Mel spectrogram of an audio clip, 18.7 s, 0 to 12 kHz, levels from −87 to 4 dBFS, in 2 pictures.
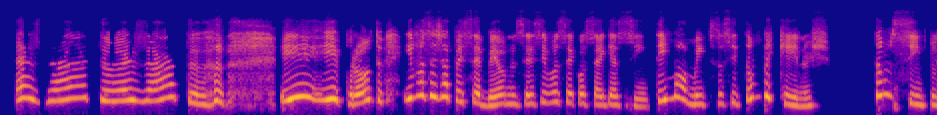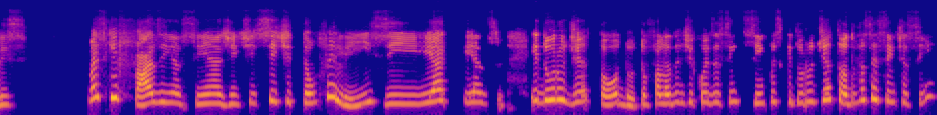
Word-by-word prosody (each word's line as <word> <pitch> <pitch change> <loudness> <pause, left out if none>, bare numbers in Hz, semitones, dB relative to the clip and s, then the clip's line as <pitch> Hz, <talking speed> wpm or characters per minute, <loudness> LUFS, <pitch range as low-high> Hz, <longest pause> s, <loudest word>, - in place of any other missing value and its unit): Exato, 340 0 -1
exato, 320 +3 0 0.9
e 360 -1 +8
e - - +3
pronto. 275 +8 +3 0.2
E 370 +2 +5
você 445 0 +5
já 420 0 +4
percebeu? 250 - 0
Não 235 - -6
sei 235 +2 -1
se 280 - -7
você 265 -1 -4
consegue, 230 -3 -3
assim, 200 -5 -7
tem 335 +2 +2
momentos, 235 - -2
assim, 245 +1 -8
tão 370 - -3
pequenos, 205 - 0 0.4
tão 460 +1 +2
simples, 220 - -6 0.6
mas 390 +4 +1
que 390 -1 +8
fazem, 265 +1 +2
assim, 240 0 -4
a 250 0 -1
gente 235 +3 -6
sentir 295 0 -3
tão 255 0 +1
feliz, 285 - -1
e 240 +3 -3
a 315 +1 +3 0.2
e 275 0 -4
às 260 -3 -6 0.4
e 325 - +2
dura 330 +3 +5
o 335 - +4
dia 275 +3 -4
todo. 220 -2 -1
Estou 220 +5 -6
falando 245 +3 -1
de 270 +1 -8
coisas, 270 -1 -7
assim, 290 0 -10
simples, 280 0 -8
que 300 - -12
dura 265 +2 -7
o - - -5
dia 335 +5 0
todo. 255 -4 +1
Você 330 +2 +1
sente 305 -4 -7
assim? 260 - -13
275 Hz, 175 wpm, -23 LUFS, 235-335 Hz, 0.9 s, e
